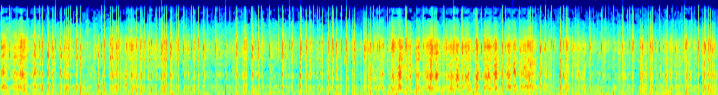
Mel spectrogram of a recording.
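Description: Long acrylic French-tip nails scratch and tap across the flat gold glitter-coated cardstock cover of a spiral-bound notebook with a metal coil, held close. The result is a dense, continuous crackling of rapid dry scratches and taps, bright and hissy with little low end, steady in level throughout.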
